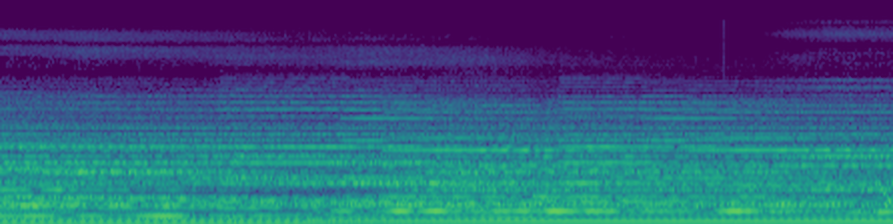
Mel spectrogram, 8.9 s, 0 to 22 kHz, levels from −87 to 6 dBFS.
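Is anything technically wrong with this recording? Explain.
Yes. At 0.75 s, 5.32 s and 8.6 s the music briefly jumps forward. These are compressed frames skipped. Whole 23.2 ms frames were lost or rejected by the decoder, so about 150 ms, then about 200 ms, then about 150 ms of music never plays.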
